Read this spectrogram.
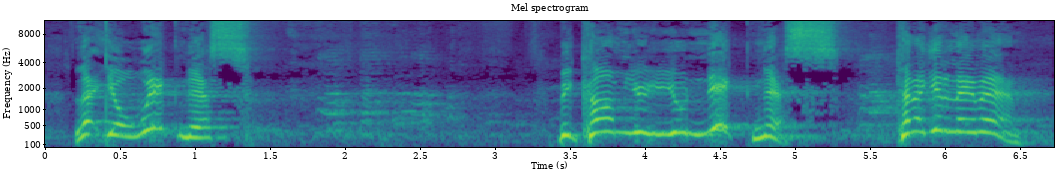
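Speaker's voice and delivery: very slow, very high Southern preacher voice. Speaker retries a motto on the audience in a southern gospel preacher voice. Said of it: "I'm going to get all Southern gospel uh, preacher on you".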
